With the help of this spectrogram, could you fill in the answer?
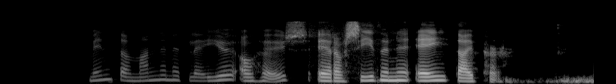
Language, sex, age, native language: Icelandic, female, 50-59, Icelandic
